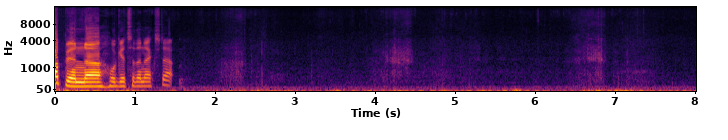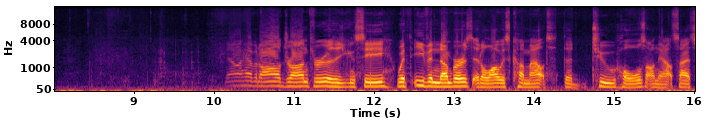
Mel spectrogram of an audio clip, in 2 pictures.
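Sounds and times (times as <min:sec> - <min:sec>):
leather sliding on leather: 0:02.0 - 0:05.7, 0:06.4 - 0:07.5.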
